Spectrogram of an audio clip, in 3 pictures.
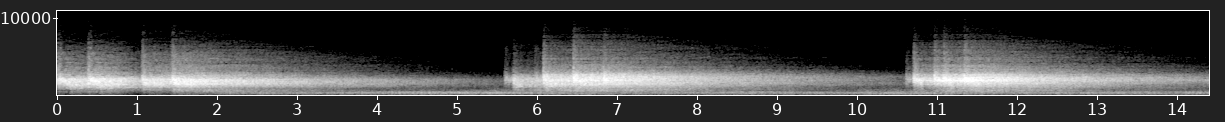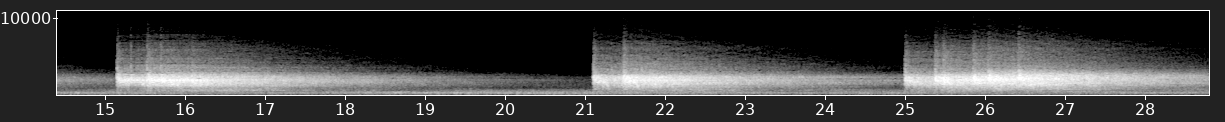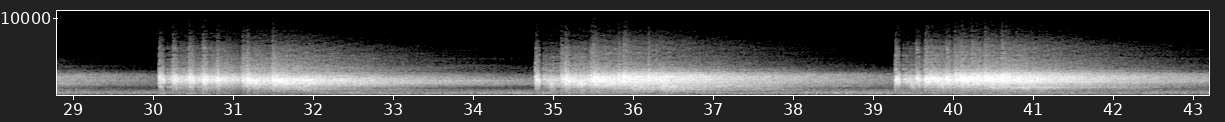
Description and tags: These amazing space FX thunderclap sounds were created in Ableton Live, using a signal chain involving a feedback loop.
The original sound was me clapping my hands or snapping my fingers.
The was captured by a cheap webmic, passed through a noise gate and fed into Destructonoid (a VST audio triggered synth by RunBeerRun), then the signal goes through ComputerProg (a sequenced gate VST by RunBeerRun) a flanger and a delay echo then to the sound output.
A feedback loop picks the signal up after the delay mentioned above, adds a second 100% wet delay at 4/120, feeds into DtBlkFX (set to some pitch shifting effect), then there is a gain boost and the signal is fed back to the audio input of Destructonoid.
Wonza !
